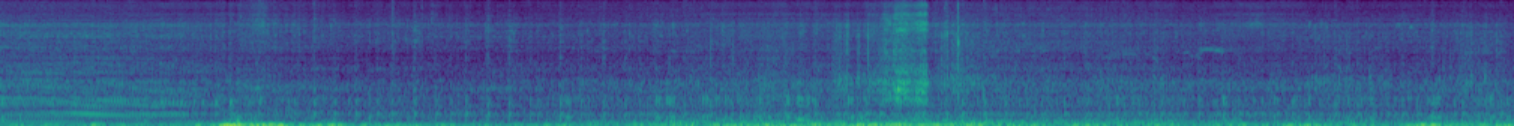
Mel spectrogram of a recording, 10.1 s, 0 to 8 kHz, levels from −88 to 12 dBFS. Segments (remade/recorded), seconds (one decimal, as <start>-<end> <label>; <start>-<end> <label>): 0.0-1.0 recorded; 1.0-1.6 remade; 1.6-4.7 recorded; 4.7-5.9 remade; 5.9-8.1 recorded; 8.1-8.7 remade; 8.7-10.1 recorded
